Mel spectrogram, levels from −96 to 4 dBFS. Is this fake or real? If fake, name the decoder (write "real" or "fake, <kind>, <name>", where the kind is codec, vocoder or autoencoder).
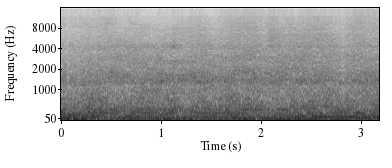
fake, codec, DAC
